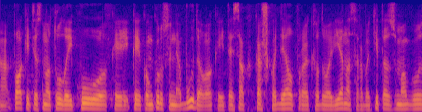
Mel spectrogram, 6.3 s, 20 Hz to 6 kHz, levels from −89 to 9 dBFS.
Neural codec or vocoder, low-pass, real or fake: vocoder, 22.05 kHz, 80 mel bands, Vocos; 5.4 kHz; fake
